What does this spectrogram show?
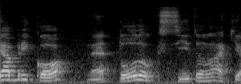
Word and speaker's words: abricó: E a abricó, né, toda oxítona aqui, ó, abricó, a última mais forte, né, a sílaba tônica, então a sílaba tônica, a oxítona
